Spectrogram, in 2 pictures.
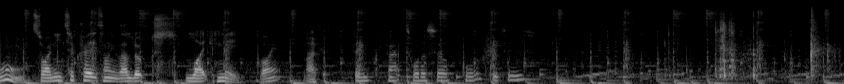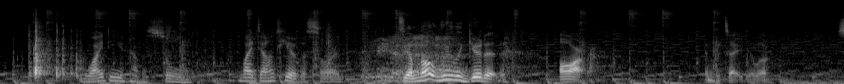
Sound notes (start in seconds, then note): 12.1 laughter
